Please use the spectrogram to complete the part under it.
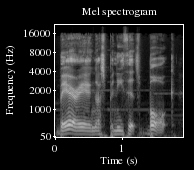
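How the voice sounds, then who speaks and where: A man narrating a scripted horror story in a measured, brooding, dramatic manner. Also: mid-range voice, fairly even intonation, dry recording. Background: quiet background music.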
